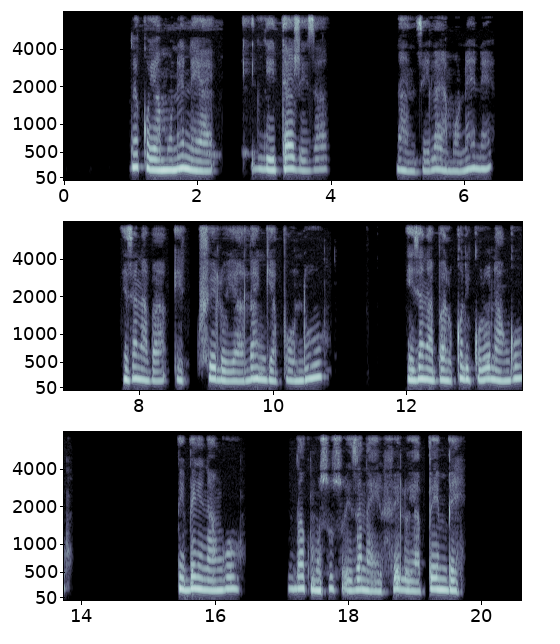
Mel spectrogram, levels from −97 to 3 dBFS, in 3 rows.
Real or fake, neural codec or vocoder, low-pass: real; none; 7.2 kHz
